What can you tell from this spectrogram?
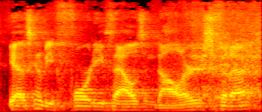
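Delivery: low, deadpan pharmacist voice; bored clerk delivering bad news. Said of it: "they give it to the pharmacist".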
